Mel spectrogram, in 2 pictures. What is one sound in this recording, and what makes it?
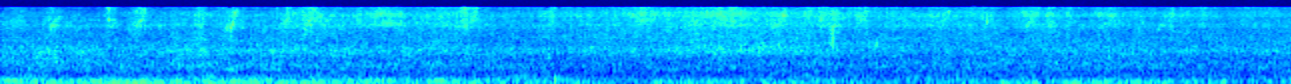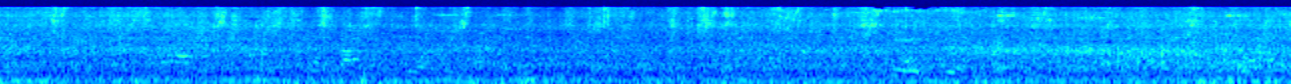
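Wind blows against the microphone.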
